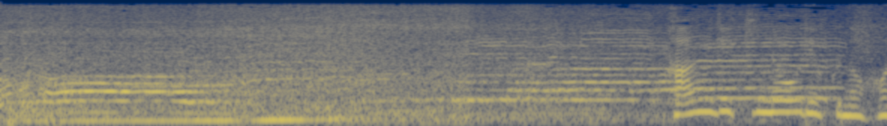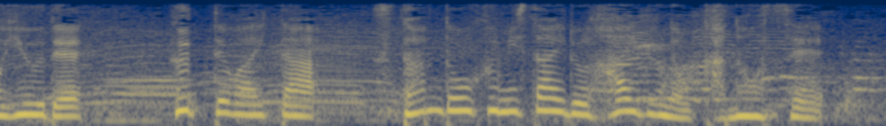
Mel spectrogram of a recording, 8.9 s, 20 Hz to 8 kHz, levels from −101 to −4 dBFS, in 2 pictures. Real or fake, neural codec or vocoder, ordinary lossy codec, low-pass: real; none; none; 7.2 kHz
